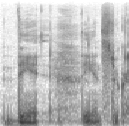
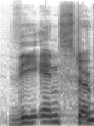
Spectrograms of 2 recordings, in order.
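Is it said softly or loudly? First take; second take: softly; loudly. First: It is said softly and hesitantly. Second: It is said loudly and with force.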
